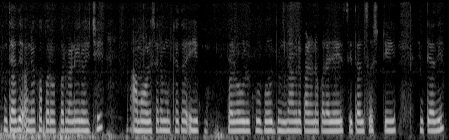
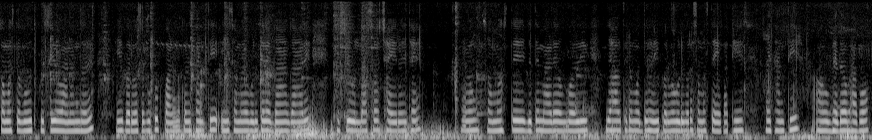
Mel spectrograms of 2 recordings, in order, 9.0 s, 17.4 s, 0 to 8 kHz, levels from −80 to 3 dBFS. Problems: low volume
